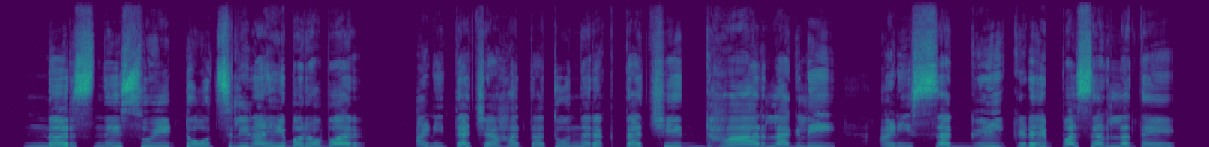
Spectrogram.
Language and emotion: Marathi, disgusted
